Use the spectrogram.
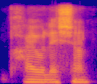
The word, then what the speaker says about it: violation: এটির উচ্চারণ হবে বায়োগ্রাফি, সরি বায়োগ্রাফি। এরপরে আমরা আরেকটি উদাহরণ দেখতে পারি, যেমন হচ্ছে ভায়োলেশন, VIOLATION, ভায়োলেশন।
